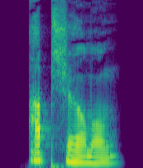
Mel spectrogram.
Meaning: 1. shield, shielding 2. screen, screening 3. protection
- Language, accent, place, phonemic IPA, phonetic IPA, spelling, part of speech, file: German, Germany, Berlin, /ˈapˌʃɪʁmʊŋ/, [ˈʔapˌʃɪɐ̯mʊŋ], Abschirmung, noun, De-Abschirmung.ogg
